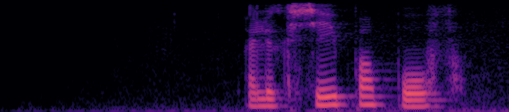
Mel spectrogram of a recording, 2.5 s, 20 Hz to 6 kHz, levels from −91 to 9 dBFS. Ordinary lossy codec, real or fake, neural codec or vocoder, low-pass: none; real; none; 5.4 kHz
